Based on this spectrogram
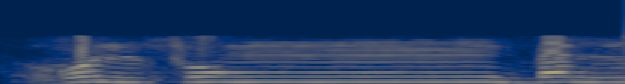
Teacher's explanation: بقلب التنوين الى ميم، وبخف الميم وبغنه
